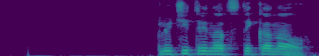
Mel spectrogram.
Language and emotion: Russian, neutral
